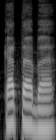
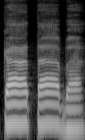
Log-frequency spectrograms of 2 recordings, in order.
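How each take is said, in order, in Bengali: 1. হরকতগুলো ছোট আর দ্রুত পড়তে হয়। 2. হরকতগুলো লম্বা করে টেনে পড়তে হয়। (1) "হরকতের উচ্চারণ তাড়াতাড়ি পড়তে হয়" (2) "কোনো টান দেওয়া যাবে না। কাতাবা হবে না।"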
